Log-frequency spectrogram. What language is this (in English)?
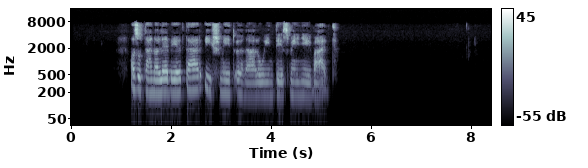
Hungarian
